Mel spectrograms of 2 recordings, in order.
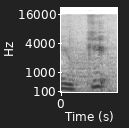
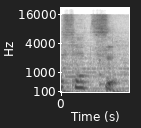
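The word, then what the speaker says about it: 雪: Nah, pada kanji yuki ini memiliki dua cara baca, teman-teman, yaitu ada kung dan ongnya. Kungnya yuki, ongnya itu setsu.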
